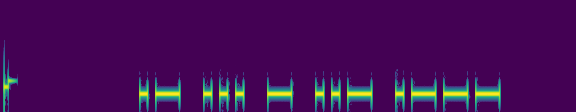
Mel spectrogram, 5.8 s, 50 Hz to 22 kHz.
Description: Morse code, heard as a keyed tone, about 15 wpm, 700 Hz. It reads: ASTUJ
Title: Code Groups - 5 Letters - 15wpm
